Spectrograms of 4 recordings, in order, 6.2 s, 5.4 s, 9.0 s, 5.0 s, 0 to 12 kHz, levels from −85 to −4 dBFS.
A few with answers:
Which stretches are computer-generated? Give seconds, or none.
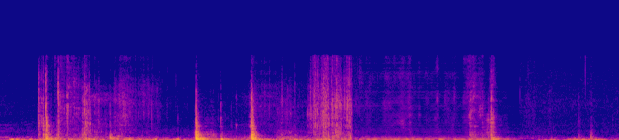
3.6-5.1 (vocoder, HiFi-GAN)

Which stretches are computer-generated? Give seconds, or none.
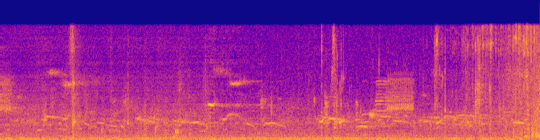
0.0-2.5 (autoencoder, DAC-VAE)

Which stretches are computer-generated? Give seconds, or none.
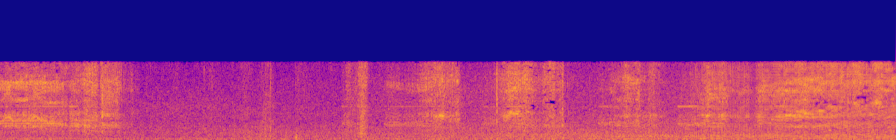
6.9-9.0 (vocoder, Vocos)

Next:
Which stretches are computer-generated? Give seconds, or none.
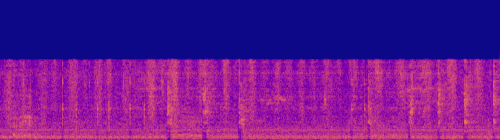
1.4-4.4 (vocoder, WaveNeXt)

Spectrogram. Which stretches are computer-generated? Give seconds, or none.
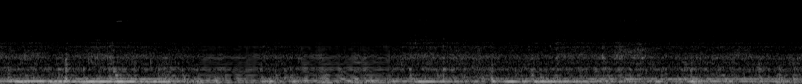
2.0-2.6 (vocoder, BigVGAN v2); 3.0-3.9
